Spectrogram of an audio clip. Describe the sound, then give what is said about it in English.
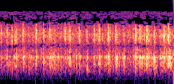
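Typewriter typing, a dense run of many quick, light keystrokes layered over a steady hiss, with no pauses or talk. “Lorna's doing a little typing for me”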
